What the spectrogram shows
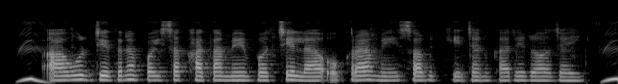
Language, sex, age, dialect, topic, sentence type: Bhojpuri, female, 18-24, Southern / Standard, banking, statement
